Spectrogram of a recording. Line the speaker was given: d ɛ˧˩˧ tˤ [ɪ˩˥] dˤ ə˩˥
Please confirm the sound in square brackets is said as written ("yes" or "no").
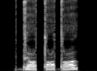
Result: yes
